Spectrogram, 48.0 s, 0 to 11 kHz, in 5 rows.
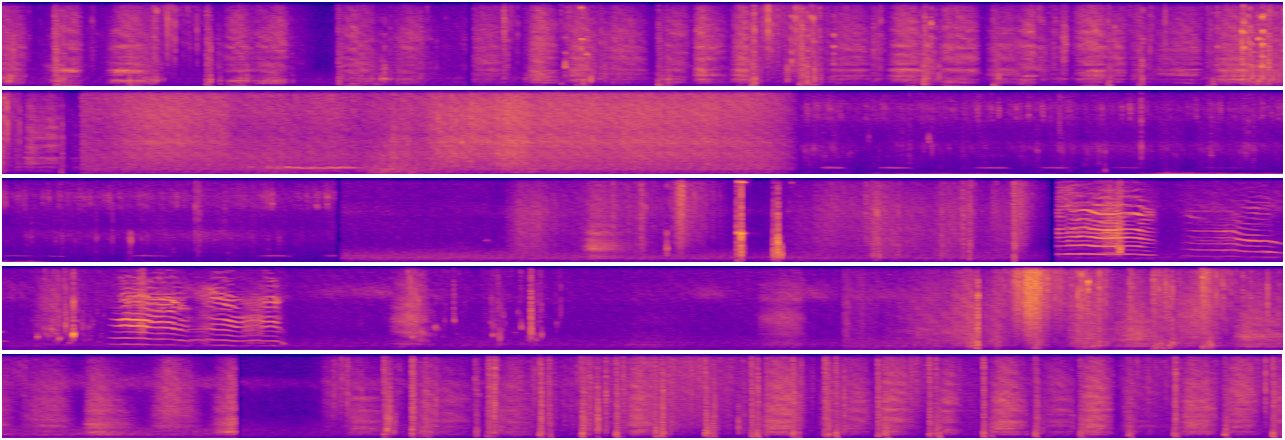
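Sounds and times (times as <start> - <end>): animal crying out: 27.2 - 31.0
repeated animal calls: 27.2 - 35.1
steady rushing noise: 32.9 - 48.0
low rumble: 34.9 - 40.2.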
